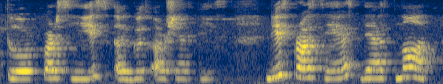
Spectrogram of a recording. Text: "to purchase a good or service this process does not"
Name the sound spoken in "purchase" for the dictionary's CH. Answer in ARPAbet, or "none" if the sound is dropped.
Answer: S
